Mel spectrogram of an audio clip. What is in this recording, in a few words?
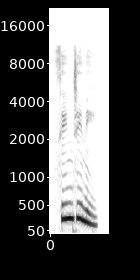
"ಸಿಂಜಿನಿ", Kannada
